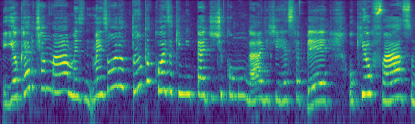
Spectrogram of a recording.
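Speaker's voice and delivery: high, pleading prayer to the Lord; tearful prayer. Retold or imitated. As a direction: beg God through tears.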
